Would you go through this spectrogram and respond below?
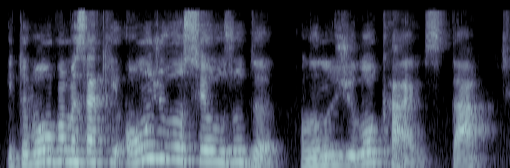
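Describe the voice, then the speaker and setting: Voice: mid-range voice, very animated, a little fast, a little mellow. A teacher talks through grammar rules one at a time. The delivery is methodical, with frequent short check-ins to the class. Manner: explains rules step by step, often ends with "tá?". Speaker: English teacher.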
